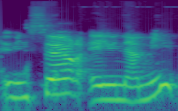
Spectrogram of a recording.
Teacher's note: And une amie, this is compulsory liaison.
